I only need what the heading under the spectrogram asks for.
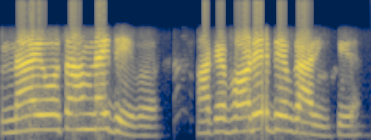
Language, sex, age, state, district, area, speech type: Maithili, female, 45-60, Bihar, Muzaffarpur, urban, conversation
